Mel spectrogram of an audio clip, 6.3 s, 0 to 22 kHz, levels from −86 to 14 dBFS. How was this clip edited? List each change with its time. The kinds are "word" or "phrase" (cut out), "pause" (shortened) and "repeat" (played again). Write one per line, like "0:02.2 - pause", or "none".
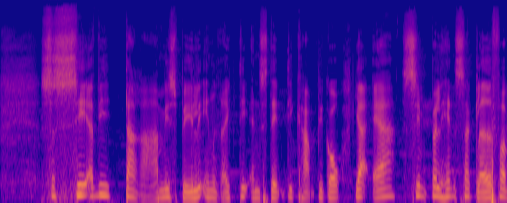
0:04.4 - pause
